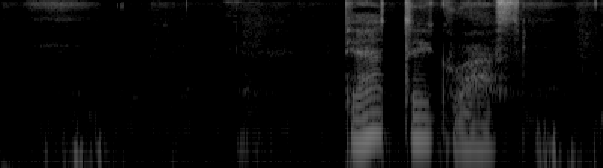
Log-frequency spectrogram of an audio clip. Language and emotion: Russian, sad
